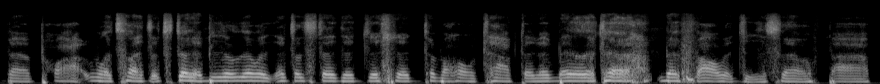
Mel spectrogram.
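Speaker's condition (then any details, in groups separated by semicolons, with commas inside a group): Non-progressive muscular dystrophy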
